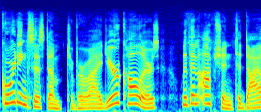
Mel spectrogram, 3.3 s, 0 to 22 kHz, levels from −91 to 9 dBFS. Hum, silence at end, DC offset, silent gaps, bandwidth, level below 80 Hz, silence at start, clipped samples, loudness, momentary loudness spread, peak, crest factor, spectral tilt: none; 0 s; under 0.1%; none; 14 kHz; -50 dBFS; 0 s; under 0.1%; -14 LUFS; 7 LU; 0 dBFS; 14 dB; -5 dB/octave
